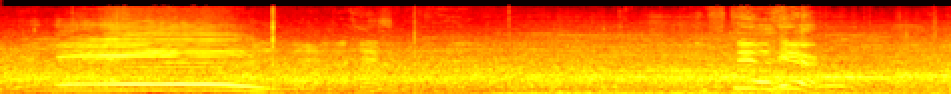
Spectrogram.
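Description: A large stadium crowd roars in the background.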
